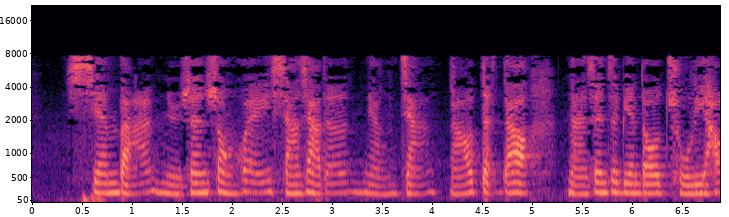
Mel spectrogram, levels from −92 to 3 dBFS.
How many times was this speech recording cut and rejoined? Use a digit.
1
